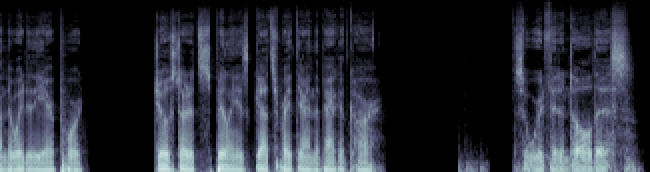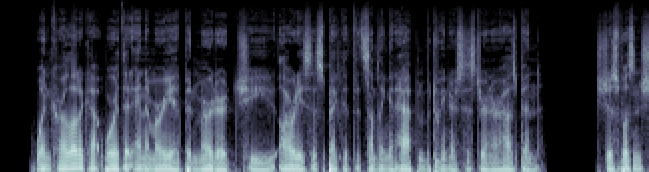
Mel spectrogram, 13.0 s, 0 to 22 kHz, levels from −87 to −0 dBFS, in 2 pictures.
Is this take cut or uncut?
cut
